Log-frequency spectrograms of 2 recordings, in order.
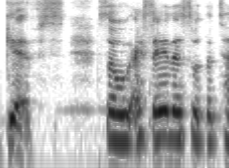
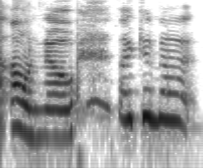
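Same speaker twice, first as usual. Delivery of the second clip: overwhelmed squeal; 10 semitones higher, 4 dB louder than usual. Real, not acted. Fangirl overwhelmed after laugh.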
